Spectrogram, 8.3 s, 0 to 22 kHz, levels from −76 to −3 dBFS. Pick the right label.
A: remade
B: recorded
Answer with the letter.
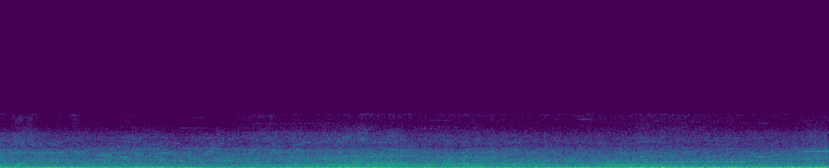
B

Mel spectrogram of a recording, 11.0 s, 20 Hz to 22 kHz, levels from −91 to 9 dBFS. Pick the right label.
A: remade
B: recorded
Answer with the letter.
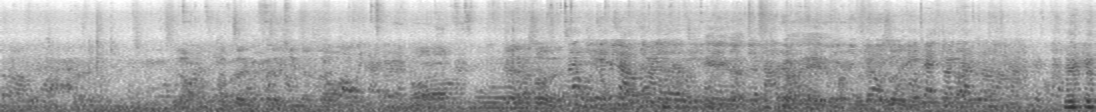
A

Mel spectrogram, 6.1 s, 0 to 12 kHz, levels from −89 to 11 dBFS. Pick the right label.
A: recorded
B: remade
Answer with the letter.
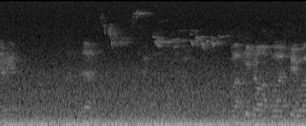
A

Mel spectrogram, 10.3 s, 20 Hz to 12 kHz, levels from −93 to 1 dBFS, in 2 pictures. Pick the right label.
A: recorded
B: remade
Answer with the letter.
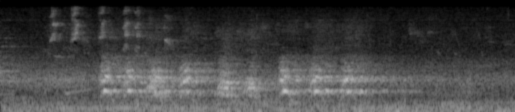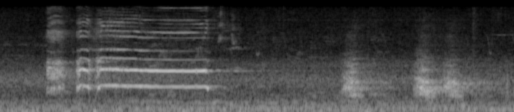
B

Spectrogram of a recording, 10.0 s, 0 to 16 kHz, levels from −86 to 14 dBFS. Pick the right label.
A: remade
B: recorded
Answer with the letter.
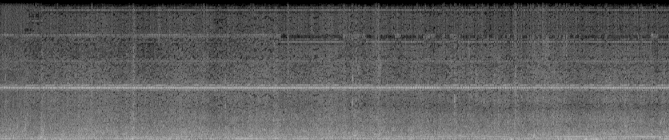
B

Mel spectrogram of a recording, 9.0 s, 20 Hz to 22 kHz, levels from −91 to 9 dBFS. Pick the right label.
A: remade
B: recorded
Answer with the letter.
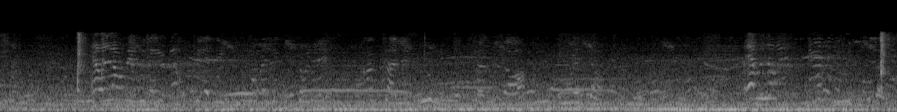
A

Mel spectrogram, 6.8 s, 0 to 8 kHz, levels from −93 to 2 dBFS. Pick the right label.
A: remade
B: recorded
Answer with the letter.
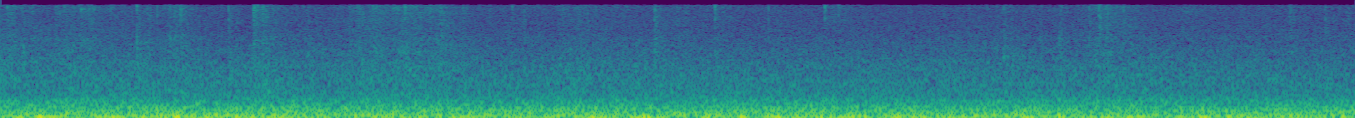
A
